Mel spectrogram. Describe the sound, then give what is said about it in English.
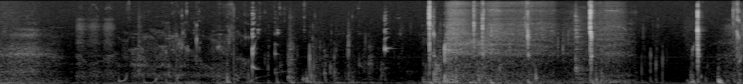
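Quiet slurping sips of non-carbonated iced tea from a can, with breathy exhales, small swallowing and mouth noises, and a few light metallic ticks. A louder burst of sipping comes midway. Nobody speaks. “My first sip, I thought, wait, I'm used to these being carbonated.”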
